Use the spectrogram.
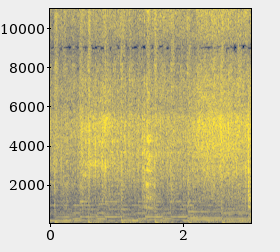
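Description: Pork chops fry loudly on a Blackstone griddle just after being flipped, a dense, constant sizzle with light crackling and some scraping, close and steady with no talking.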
